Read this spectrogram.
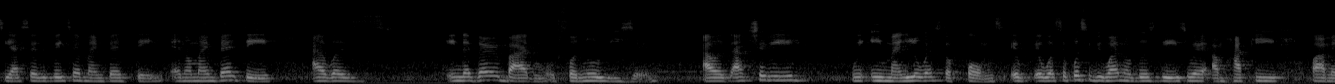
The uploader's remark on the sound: Preached at Loyalty House, Abbey, Dahwenya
